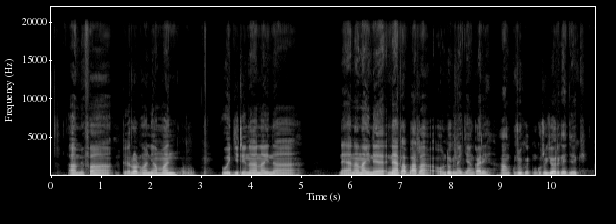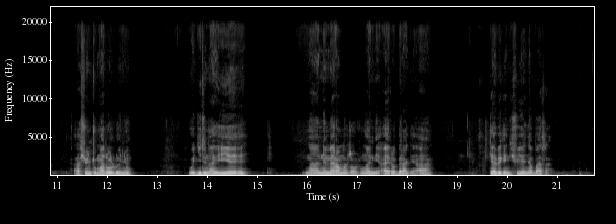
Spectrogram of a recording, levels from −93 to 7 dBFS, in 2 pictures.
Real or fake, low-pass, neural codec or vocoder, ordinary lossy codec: fake; 19.8 kHz; vocoder, 44.1 kHz, 128 mel bands every 512 samples, BigVGAN v2; none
